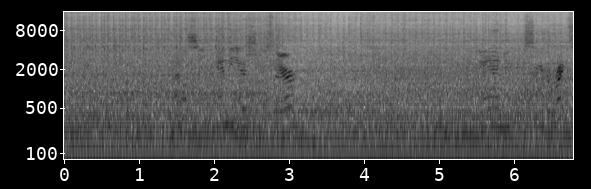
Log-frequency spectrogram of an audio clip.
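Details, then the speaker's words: Kubota ZD326 zero-turn mower bought in 2006, about 230 hours, after new deck belt and centre pulley wobble repair, deck engaged at low throttle: low steady drone, no slap, squeal or wobble thump; belt and pulleys running smoothly. "you can see down there everything's turning the hole is turning nice and through following like it was i can look at my left side pulley"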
